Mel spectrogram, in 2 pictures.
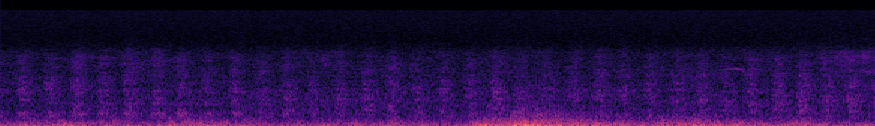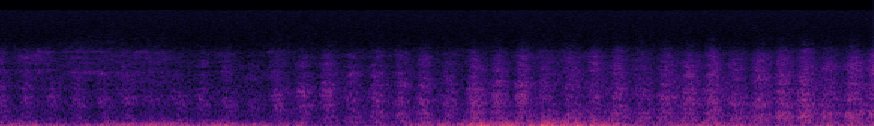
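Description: A steam tank engine chuffs as it works hard beyond the trees.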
